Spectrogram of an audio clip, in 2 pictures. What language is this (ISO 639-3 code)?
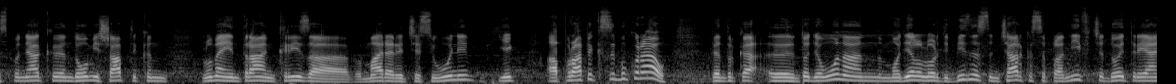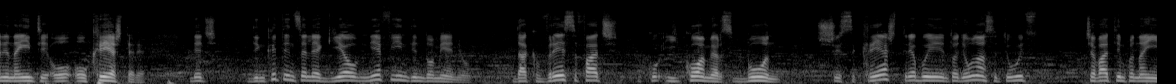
ron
